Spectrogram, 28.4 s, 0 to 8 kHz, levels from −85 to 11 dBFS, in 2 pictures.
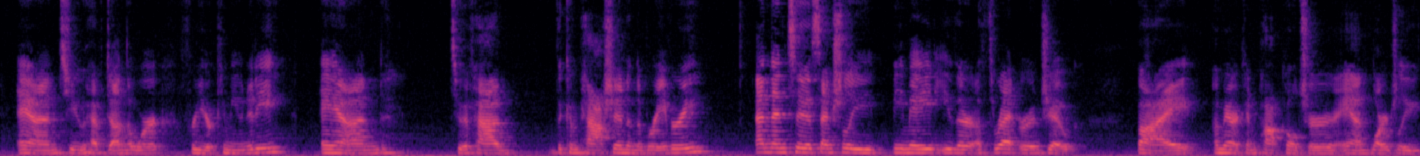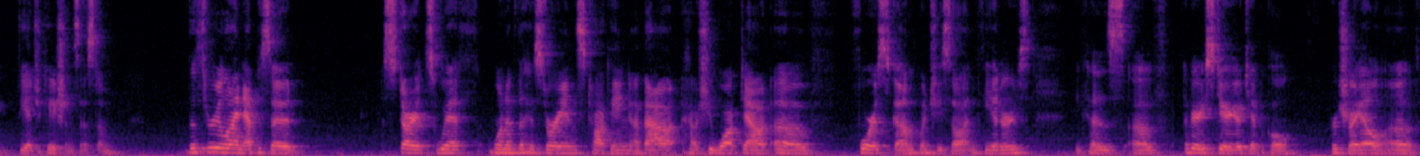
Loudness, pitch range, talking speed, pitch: -27 LUFS, 160-190 Hz, 150 wpm, 175 Hz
